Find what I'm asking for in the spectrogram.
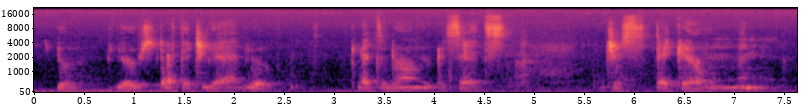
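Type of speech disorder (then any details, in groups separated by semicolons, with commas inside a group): Speech with a voice prosthesis; total laryngectomy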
